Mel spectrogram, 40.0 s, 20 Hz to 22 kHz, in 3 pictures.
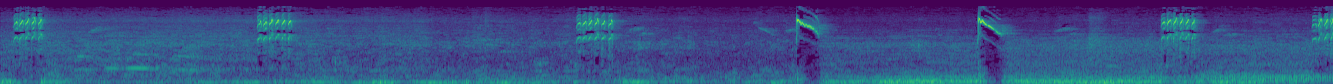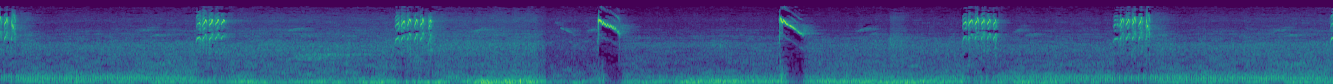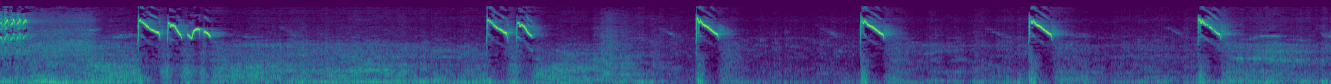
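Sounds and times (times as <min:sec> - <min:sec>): steady low rumble: 0:02.4 - 0:34.2
bird chirps and falling whistles: 0:38.6 - 0:39.6.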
